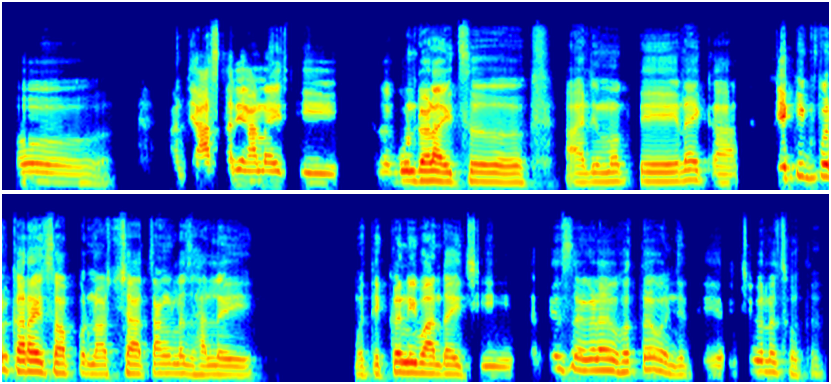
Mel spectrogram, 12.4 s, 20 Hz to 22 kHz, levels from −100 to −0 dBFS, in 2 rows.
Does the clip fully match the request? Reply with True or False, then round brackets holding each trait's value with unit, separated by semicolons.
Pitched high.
False (160 Hz)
